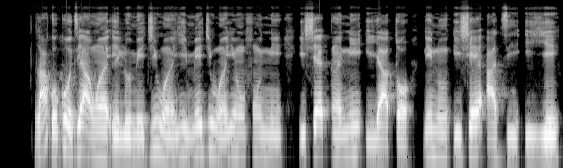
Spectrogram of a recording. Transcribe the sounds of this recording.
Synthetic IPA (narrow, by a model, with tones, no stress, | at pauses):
la˨˦ko˨˦ko˦˨ti˨˦a˦˨w̃ɔ̃˧e˨lo˨me˨d͡ʒi˦˨w̃ã˨ji˦˨me˦d͡ʒi˦˨w̃ã˨˦ji˦˨n̩˦fũ˦nĩ˧ | i˧ʃɛ˦kã˧nĩ˦i˦˨ja˨tɔ˨nĩ˦nũ˦ʔi˧ʃɛ˦ʔa˦˨ti˧i˧je˧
